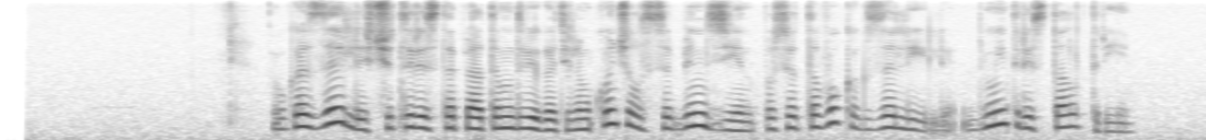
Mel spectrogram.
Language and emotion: Russian, neutral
